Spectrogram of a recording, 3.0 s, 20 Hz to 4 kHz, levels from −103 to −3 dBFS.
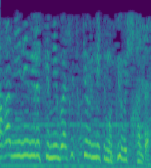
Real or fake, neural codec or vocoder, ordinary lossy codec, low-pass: real; none; MP3, 16 kbps; 3.6 kHz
